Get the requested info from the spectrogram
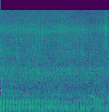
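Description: An engine running steadily with a low drone, with voices in the background.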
